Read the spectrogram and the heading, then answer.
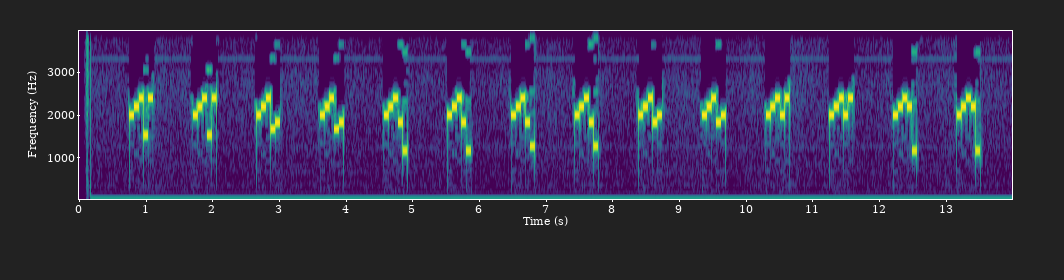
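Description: Five-tone selective call (ZVEI), heard as quick runs of five tones, tones of about 70 ms. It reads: 89050 89050 89067 89067 89072 89072 89073 89073 89078 89078 89080 89080 89092 89092
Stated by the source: Received on SDR as ZVEI five-tone selective call, address 89012.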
